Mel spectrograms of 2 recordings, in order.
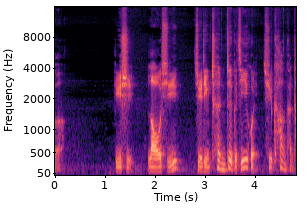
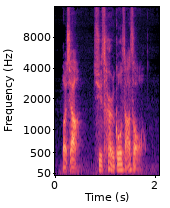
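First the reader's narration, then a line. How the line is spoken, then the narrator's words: Hurried question. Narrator (Chinese): 急忙上前问道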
